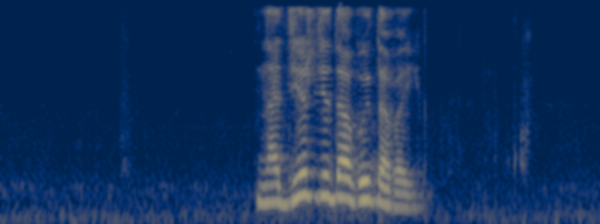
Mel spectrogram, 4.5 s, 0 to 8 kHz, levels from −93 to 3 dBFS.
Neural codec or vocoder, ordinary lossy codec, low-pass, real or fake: codec, 16 kHz, 4 kbps, X-Codec, HuBERT features, trained on LibriSpeech; AAC, 32 kbps; 7.2 kHz; fake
